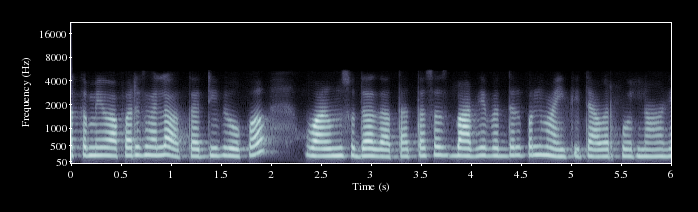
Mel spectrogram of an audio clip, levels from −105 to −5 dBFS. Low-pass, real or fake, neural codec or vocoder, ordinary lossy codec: 5.4 kHz; fake; codec, 24 kHz, 0.9 kbps, WavTokenizer, large speech release; none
